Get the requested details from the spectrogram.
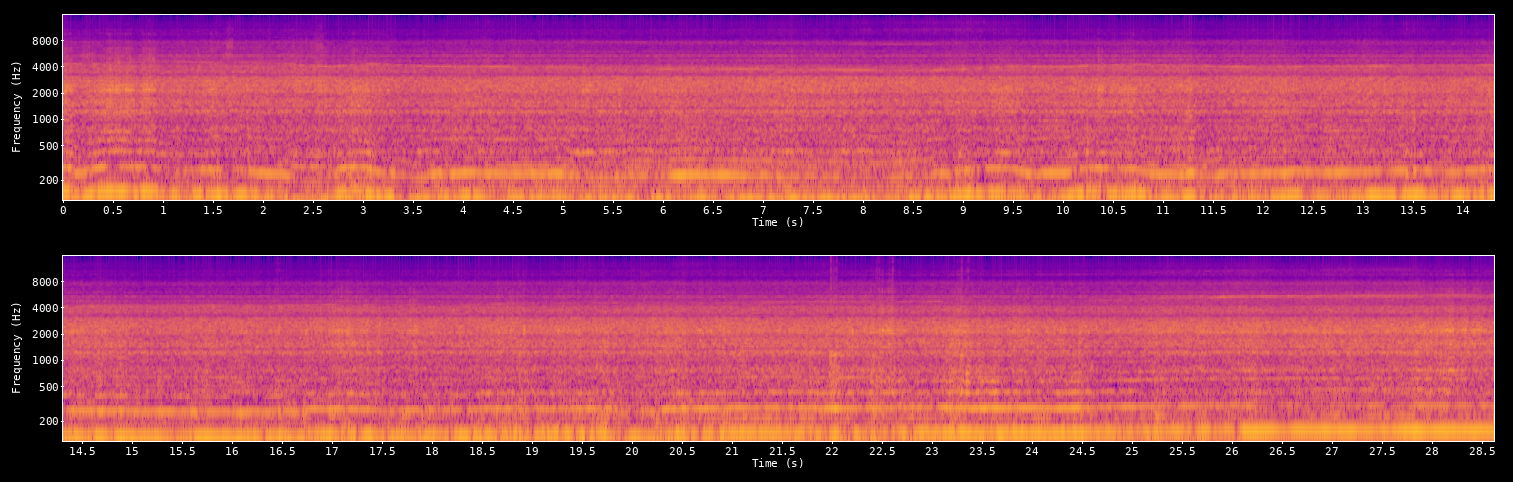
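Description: A jet ski engine drones loudly up close, rising and falling in pitch.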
